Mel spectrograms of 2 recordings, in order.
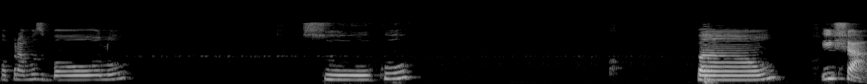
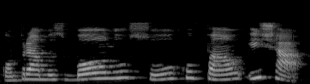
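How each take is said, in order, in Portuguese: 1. Há pausas longas entre os itens listados. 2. Há pausas breves entre os itens listados. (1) "Não é uma parada de trinta minutos, não. ... Não, não é assim" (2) "É uma breve pausa"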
